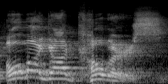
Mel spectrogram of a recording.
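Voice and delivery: high-pitched thrilled outburst; excited exclamation. Retold or imitated. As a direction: blurt it out high, amazed and delighted. Retells delighted reaction to film's colours.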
